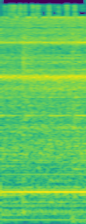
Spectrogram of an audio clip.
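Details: Omron compressor nebulizer with saline, no Ventolin, treating a child with cough and cold to loosen phlegm while the child breathes deeply: steady loud mechanical hum with constant tone; compressor nebulizer running.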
